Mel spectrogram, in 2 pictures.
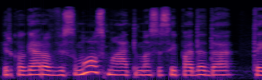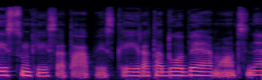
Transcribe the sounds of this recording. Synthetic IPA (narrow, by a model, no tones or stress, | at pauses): ɪɾkoːɡʲæːɾoːʋʲɪsʊmoːsmɑːt̪ʲimɐsjɪsɐɪpɑːd̪ʲɛd̪ɐt̪ɐɪssʊŋʲkʲɛɪsɛ̰t̪ɑ̰ːpɐ̰ɪskɐɪiːɾɐt̪ɐd̪uɔbʲɛɛmo̰ːt̪sʲɪnʲɛ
